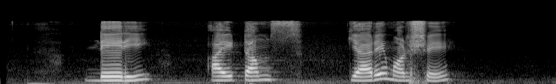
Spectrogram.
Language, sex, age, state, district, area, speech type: Gujarati, male, 18-30, Gujarat, Anand, urban, read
